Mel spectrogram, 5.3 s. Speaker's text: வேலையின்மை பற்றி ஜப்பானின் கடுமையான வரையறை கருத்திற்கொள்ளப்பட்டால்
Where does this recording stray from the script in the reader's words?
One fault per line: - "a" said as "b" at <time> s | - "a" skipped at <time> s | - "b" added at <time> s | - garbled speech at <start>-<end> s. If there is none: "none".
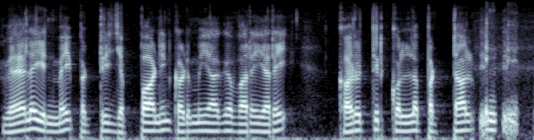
none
